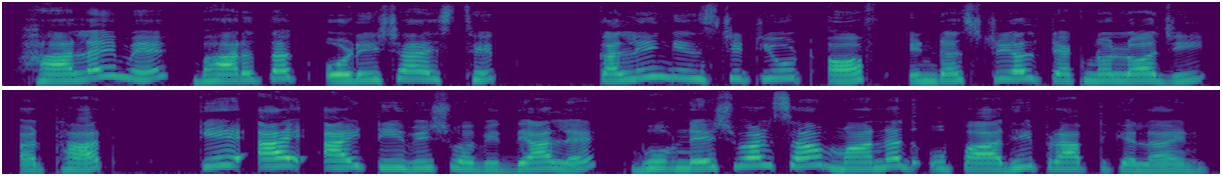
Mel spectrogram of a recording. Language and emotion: Maithili, neutral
